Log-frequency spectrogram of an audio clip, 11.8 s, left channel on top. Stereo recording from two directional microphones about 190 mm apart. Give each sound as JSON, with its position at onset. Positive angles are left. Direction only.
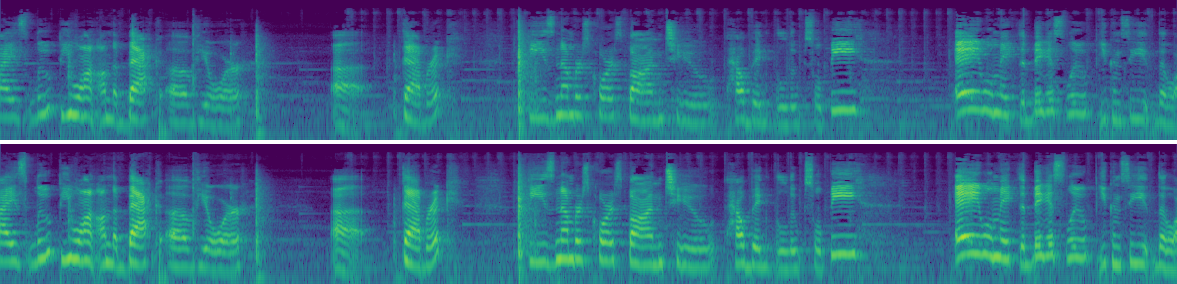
{"t": 0.0, "sound": "a woman's voice", "side_deg": -50}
